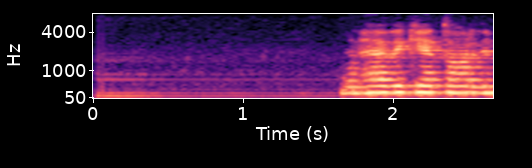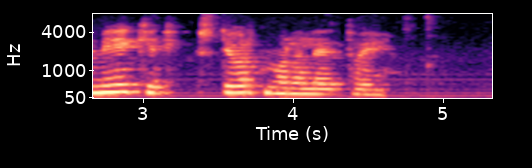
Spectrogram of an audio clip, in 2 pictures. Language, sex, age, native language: Icelandic, female, 40-49, Icelandic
